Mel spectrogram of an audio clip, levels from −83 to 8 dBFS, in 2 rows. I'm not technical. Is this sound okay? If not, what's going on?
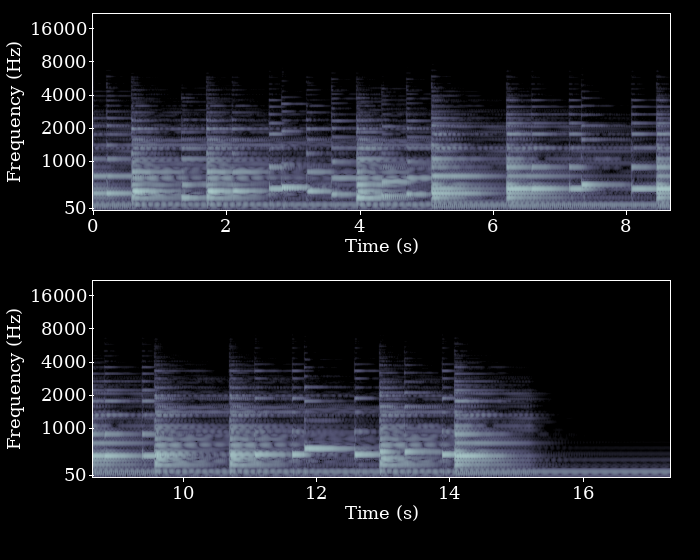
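No. The recording picked up mains hum: electricity from the power supply leaked into the audio, likely through a ground loop or a nearby transformer. That adds a steady, fairly loud low buzz at 60 Hz underneath everything, from start to finish.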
